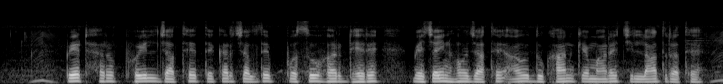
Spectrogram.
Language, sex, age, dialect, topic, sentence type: Chhattisgarhi, male, 18-24, Northern/Bhandar, agriculture, statement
